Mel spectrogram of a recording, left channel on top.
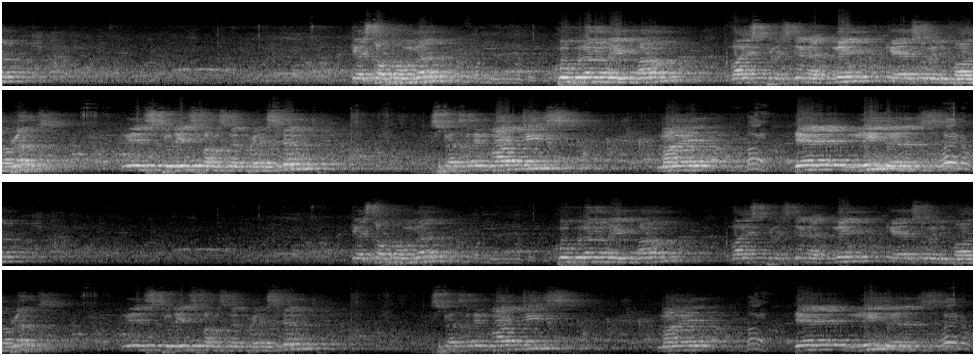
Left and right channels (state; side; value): quieter; right; 9.0 dB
